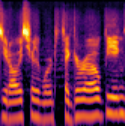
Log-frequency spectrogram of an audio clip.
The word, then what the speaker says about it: Figaro: was a kid was figaro see i say figaro that's what i used to say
